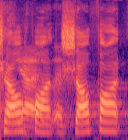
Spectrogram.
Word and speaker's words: Chalfont: Lynellen, you are president of Chalfont House Publishing. Am I pronouncing that right? Chalfont? Chalfont House. Chalfont right. House Publishing. Like Chantilly. Okay. We don't say Chantilly. Chalfont House, yeah.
